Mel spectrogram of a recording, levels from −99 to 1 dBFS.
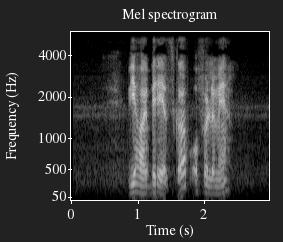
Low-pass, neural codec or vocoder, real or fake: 5.4 kHz; vocoder, 22.05 kHz, 80 mel bands, Vocos; fake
